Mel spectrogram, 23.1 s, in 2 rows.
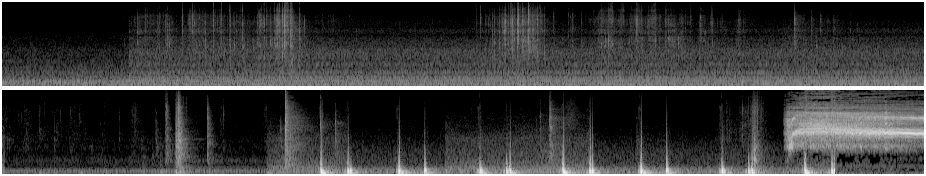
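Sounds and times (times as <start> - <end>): faint hum: 14.3 - 22.0
heartbeat thumps: 15.5 - 22.0
woman screaming: 21.3 - 23.0.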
